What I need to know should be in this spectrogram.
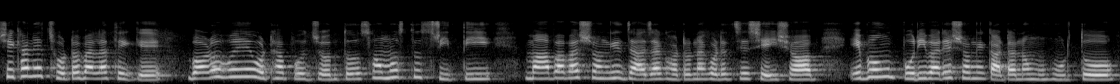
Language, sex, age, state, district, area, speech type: Bengali, female, 60+, West Bengal, Purulia, urban, spontaneous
